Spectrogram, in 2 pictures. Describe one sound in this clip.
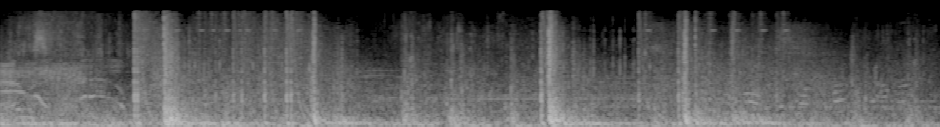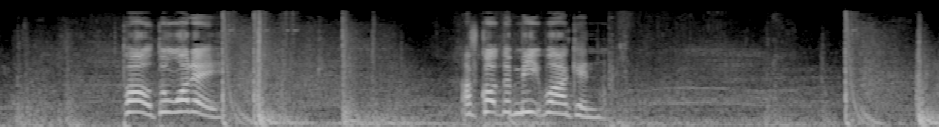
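A gun fires sharp single shots.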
